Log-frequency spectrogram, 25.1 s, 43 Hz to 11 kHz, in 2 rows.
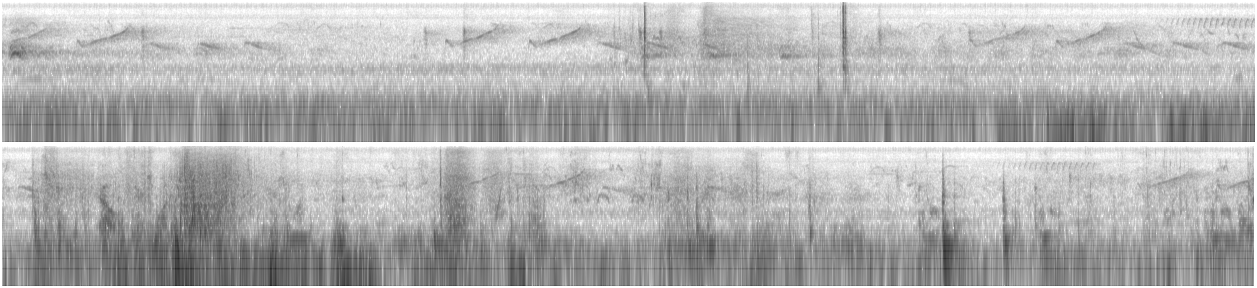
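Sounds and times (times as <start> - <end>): songbirds whistling: 4.2 - 13.0, 16.3 - 25.0.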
